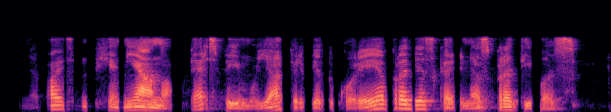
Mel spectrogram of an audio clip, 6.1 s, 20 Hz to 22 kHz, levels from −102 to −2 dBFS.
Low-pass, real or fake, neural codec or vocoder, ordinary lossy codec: 5.4 kHz; real; none; Opus, 32 kbps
